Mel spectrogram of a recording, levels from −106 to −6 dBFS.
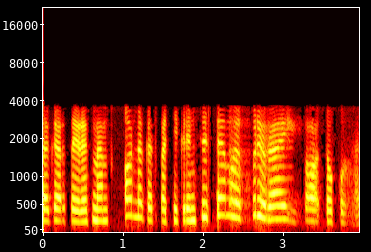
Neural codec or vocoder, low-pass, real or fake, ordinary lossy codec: codec, 16 kHz in and 24 kHz out, 1 kbps, XY-Tokenizer; 3.6 kHz; fake; AAC, 16 kbps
